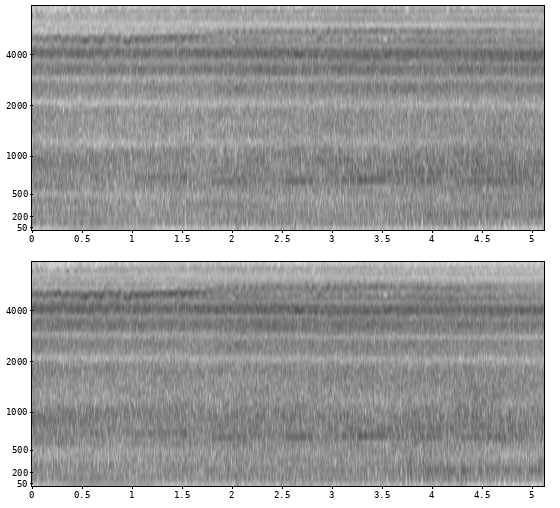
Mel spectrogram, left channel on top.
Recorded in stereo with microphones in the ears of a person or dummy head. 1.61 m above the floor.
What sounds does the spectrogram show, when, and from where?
0.0 s a drone: 5° right (ahead or behind); by 5.1 s 10° left (ahead or behind)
